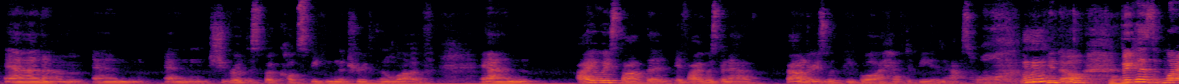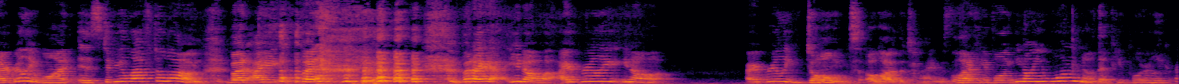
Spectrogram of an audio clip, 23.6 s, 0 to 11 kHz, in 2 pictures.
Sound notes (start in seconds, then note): 14.0 laughing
